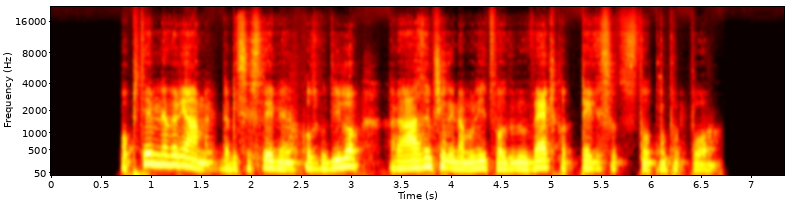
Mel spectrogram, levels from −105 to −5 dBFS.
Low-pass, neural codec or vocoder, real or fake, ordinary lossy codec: none; codec, 44.1 kHz, 1.7 kbps, Pupu-Codec; fake; none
